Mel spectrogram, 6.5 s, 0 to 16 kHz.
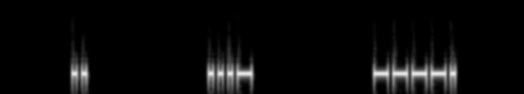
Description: Morse code, heard as a keyed tone, about 20 wpm, spaced as for 5 wpm, 700 Hz. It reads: IV9
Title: 243 Lesson 39e - Letter z - Three Characters 20wpm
